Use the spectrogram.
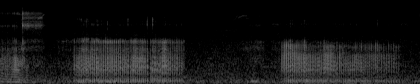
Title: Lizzie Cat Snoring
